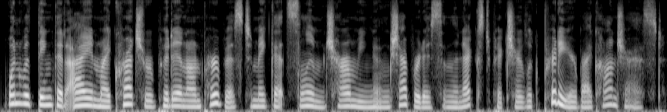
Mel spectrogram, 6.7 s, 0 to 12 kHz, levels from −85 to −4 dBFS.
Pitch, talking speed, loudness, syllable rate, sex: 195 Hz, 250 wpm, -20 LUFS, 6.0 syllables/s, female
